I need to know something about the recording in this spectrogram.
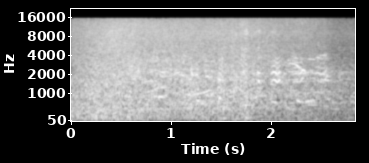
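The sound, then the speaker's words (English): A person drowning in heavy ocean surf after a rip current swept them out to sea on 7 January 2023: a dense, steady roar of crashing, churning water fills the whole stretch, with muffled voice-like sounds buried in the wash. “What you are about to hear is the sound of me drowning.”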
